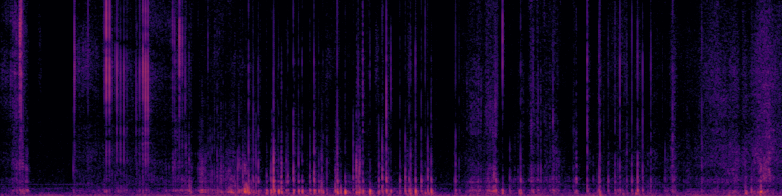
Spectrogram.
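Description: Long white nails scratch and tap along the side and toe of a faux snakeskin ankle boot with a snake-print synthetic leather upper. The result is a steady, quiet run of dry, crinkly scratching broken by many short, bright clicks that stop dead with no ring.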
